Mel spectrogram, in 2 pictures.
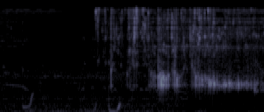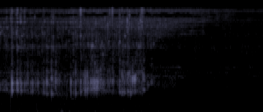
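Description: A fizzy drink pours into a glass with a rushing splash.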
